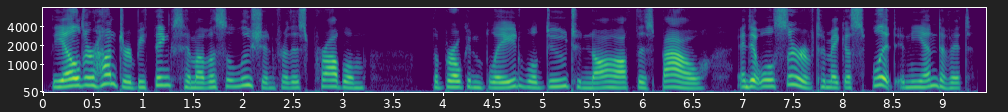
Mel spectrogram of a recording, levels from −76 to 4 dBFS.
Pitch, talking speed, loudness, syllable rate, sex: 210 Hz, 215 wpm, -19 LUFS, 5.2 syllables/s, female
